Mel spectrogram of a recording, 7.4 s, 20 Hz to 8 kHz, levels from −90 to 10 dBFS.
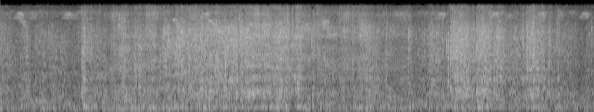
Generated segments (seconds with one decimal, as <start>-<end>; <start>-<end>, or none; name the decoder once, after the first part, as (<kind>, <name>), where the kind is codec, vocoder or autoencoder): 1.3-2.0 (codec, SNAC); 3.1-5.1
